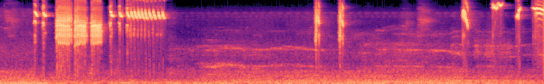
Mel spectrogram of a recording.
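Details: Male orange-headed thrush of the Bali form, a kept bird from North Bali, Singaraja, Indonesia, singing loud high bursts of harsh, buzzy notes, then a quiet pause before a few sharp chirps and whistled phrases.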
